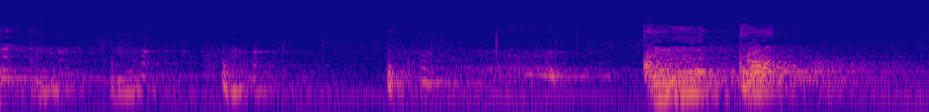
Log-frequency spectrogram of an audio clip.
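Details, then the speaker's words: Several short, dry, irritable cough bursts, then a stronger, effortful two-part cough that laboriously expels a small amount of thick, glassy mucus at the end of the fit. An irritative cough with mucus expectoration. "Solo alla fine di questa tosse stizzosa viene faticosamente espulsa una piccola quantità di muco, denso e vitreo."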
